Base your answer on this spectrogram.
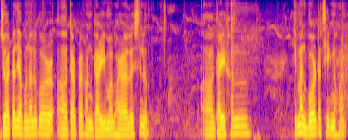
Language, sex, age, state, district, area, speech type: Assamese, male, 18-30, Assam, Tinsukia, urban, spontaneous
